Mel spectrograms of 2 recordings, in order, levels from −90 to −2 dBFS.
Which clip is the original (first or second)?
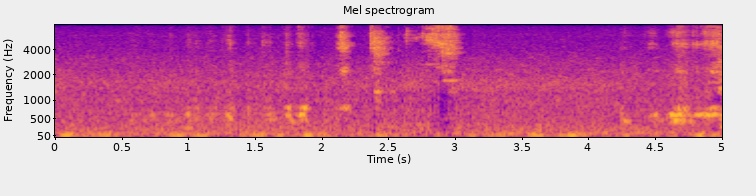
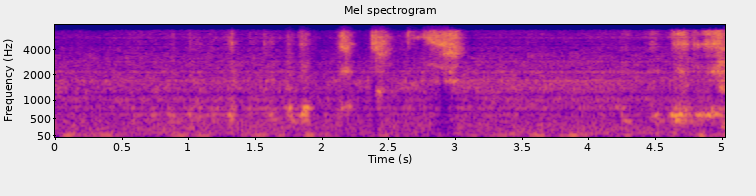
first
